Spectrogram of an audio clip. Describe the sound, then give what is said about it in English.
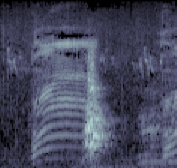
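A dog on a lead barks at a cat in loud, drawn-out, tonal yelps. One sustained whining cry ends in a sharper burst, then another cry begins. “Then maybe you'd better hold on to the lead and control Fido. Oh, come on, Fido! Quiet! Calm down, boy!”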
